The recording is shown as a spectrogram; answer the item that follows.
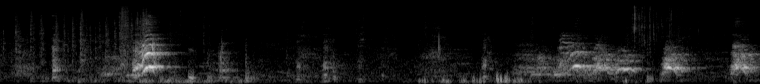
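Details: Female Jack Russell-Fox Terrier cross, adopted from a shelter, barking at a Labrador while her owner urges her on; clusters of sharp barks with spoken encouragement mixed in.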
